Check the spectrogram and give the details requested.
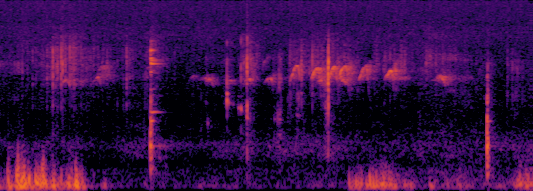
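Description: Small birds chirping in a quick run of short, high calls, with a few sharp clicks and two low rumbling bursts.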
